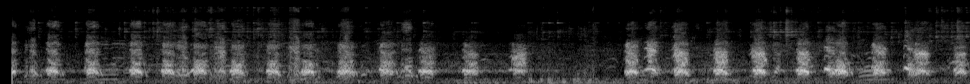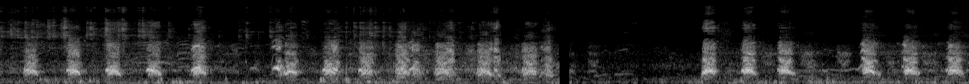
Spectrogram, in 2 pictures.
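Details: Shetland Sheepdog during training, 24 April 2023: sharp high barks repeated rapidly, about two or three per second in long runs, with a brief pause near the end before barking resumes.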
